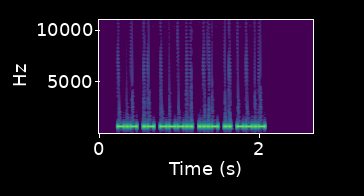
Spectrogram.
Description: Morse code, heard as a keyed tone, about 46 wpm, 700 Hz. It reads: KA8VIQ
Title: USA Call Signs - 6 Characters - 2x Character Spacing - 45wpm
